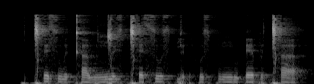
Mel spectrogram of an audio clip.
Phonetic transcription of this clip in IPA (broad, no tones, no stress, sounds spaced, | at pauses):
ǀʰ ɘ s w ɘ kʰ a w u ŋ͡ǀ y s ǀʰ ɛ s u s p j ɘ ʔ h u s p u ŋ u ʔ ɛ p ɘ ǀʰ a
